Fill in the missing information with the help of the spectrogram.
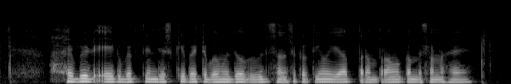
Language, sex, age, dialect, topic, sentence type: Hindi, male, 25-30, Awadhi Bundeli, banking, statement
